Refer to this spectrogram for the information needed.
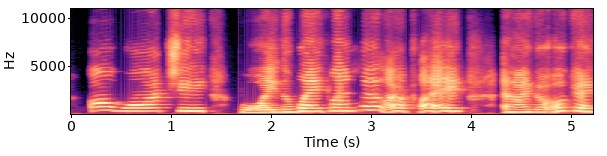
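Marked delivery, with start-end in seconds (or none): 0.2-4.0 put-on Brooklyn accent, drawn out. Retelling how he demonstrated the accent wanted for a Shakespeare spoof, in Edith Bunker's Brooklyn accent. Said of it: "And he goes, "Like you know, Edith Bunker, like."".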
